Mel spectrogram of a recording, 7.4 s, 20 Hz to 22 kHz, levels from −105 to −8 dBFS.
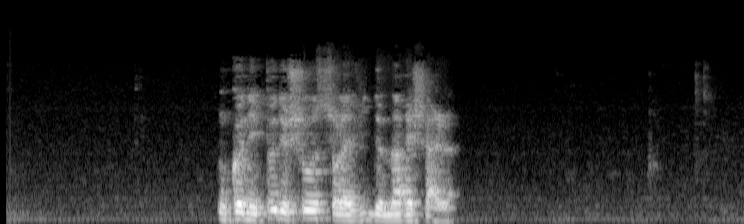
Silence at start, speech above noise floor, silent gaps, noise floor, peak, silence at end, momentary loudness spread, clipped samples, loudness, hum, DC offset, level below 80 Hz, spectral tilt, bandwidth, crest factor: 2.2 s; 50 dB; none; -70 dBFS; -4 dBFS; 2.9 s; 11 LU; under 0.1%; -21 LUFS; none; under 0.1%; -60 dBFS; -8 dB/octave; 7 kHz; 22 dB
